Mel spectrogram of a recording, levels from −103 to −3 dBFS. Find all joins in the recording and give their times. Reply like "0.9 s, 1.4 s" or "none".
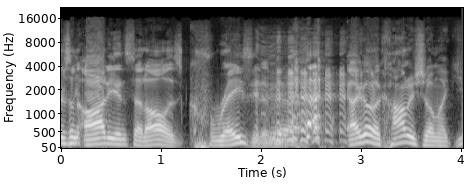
2.8 s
